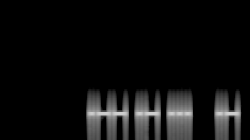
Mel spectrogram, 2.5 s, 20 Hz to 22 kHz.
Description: Morse code, heard as a keyed tone, about 30 wpm, 700 Hz. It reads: WAS A
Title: Sets of 5 Words 30wpm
